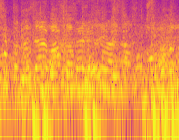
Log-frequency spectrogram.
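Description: Several people talking at once in close, overlapping chatter.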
